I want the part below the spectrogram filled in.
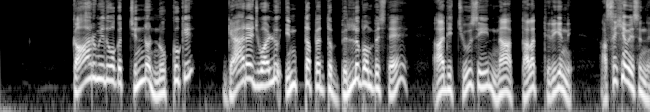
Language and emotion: Telugu, disgusted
